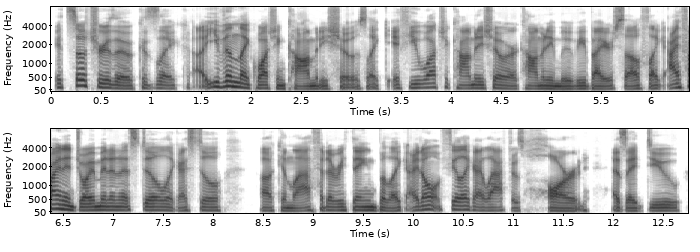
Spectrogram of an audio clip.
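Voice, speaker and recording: A man's voice: lowish voice, a little fast, fairly bright tone, no echo, clean studio sound. A man co-hosting a casual gaming podcast, talking in an agreeable, informal, rambling way. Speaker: podcast co-host.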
